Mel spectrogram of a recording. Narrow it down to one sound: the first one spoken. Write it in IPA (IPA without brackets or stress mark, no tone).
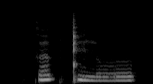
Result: k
